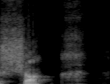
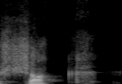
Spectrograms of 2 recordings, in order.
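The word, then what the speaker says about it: Shough: Uh the rookie uh QB uh Tyler Shuck um yeah um Tyler Shuck. Uh stupid. Uh it doesn't even like why is it Tyler Shuck? It when it's spelled Shiao.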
